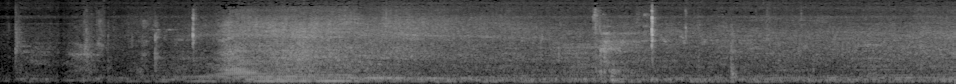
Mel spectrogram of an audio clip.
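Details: Steady traffic and engine rumble with a murmur of voices and a few sharp knocks; no birdsong stands out.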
